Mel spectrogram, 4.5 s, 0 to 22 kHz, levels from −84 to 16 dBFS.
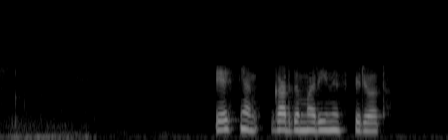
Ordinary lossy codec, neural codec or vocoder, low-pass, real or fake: none; none; 3.6 kHz; real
